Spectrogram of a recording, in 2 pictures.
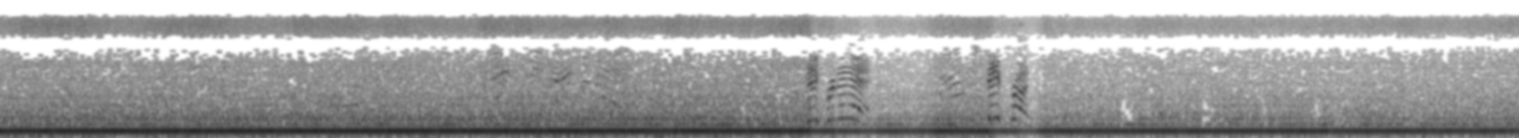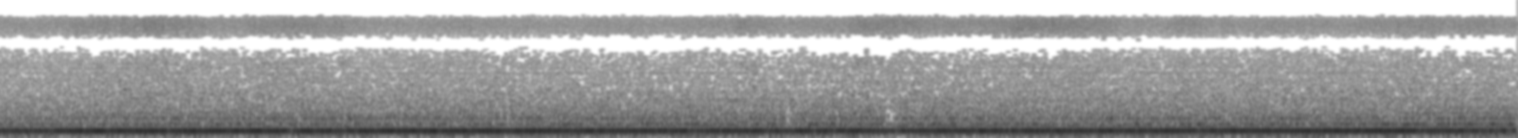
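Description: Wake boat's inboard engine running steadily at surfing speed, a constant low hum under the rush of wind and churning wake water.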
